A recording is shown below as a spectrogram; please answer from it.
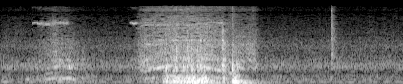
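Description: Cordless drill driving a screw into plywood: a short burst, then a longer run of about a second and a quarter, followed by a single click.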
